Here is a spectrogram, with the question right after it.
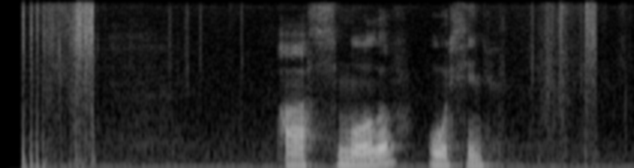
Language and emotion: Russian, neutral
